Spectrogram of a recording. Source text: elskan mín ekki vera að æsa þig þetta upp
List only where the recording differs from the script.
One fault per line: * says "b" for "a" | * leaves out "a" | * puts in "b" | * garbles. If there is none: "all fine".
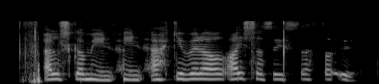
* puts in "mín"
